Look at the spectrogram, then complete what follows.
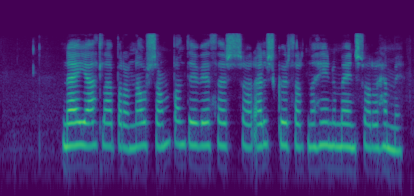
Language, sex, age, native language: Icelandic, female, 40-49, Icelandic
